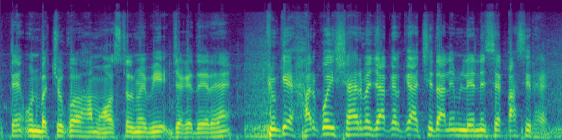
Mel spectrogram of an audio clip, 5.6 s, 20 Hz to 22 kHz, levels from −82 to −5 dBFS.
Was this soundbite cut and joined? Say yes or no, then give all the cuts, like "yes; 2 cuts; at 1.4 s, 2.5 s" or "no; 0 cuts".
yes; 1 cut; at 2.4 s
